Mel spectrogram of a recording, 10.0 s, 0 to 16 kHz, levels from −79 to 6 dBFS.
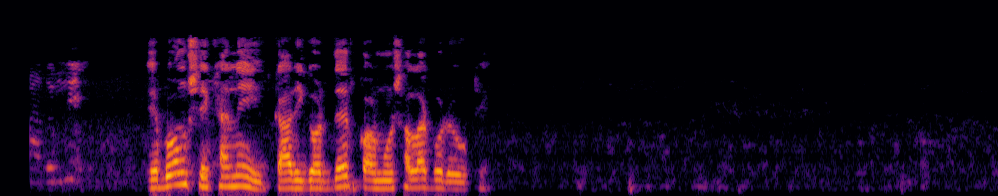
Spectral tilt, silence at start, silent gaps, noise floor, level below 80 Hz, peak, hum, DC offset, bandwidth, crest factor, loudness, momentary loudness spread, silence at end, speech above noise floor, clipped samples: -5 dB/octave; 0.3 s; none; -64 dBFS; -58 dBFS; -2 dBFS; none; under 0.1%; 8 kHz; 18 dB; -15 LUFS; 20 LU; 5.15 s; 48 dB; under 0.1%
